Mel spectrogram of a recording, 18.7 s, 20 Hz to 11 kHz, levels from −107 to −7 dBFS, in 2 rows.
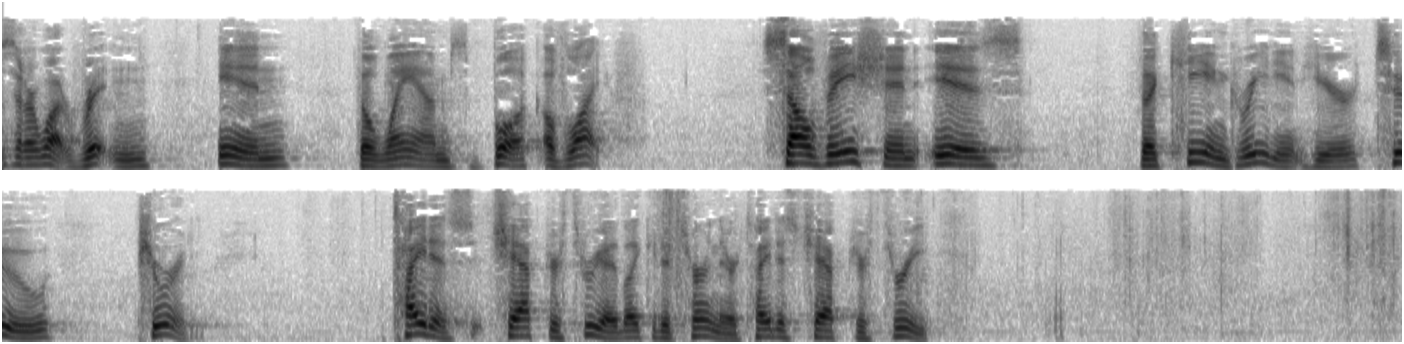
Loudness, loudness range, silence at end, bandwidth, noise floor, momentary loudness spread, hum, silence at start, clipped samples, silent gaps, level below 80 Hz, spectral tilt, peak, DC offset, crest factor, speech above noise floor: -22 LUFS; 7 LU; 0.1 s; 8 kHz; -67 dBFS; 15 LU; none; 0 s; under 0.1%; none; -70 dBFS; -6 dB/octave; -2 dBFS; under 0.1%; 22 dB; 46 dB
